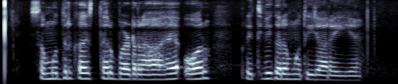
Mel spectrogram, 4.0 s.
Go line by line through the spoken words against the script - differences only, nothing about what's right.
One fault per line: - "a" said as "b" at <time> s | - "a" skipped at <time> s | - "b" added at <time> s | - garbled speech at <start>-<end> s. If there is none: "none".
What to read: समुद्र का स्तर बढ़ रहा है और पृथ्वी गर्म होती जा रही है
none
